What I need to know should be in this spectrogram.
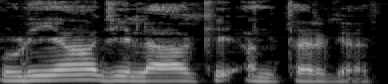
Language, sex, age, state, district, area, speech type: Maithili, male, 60+, Bihar, Purnia, rural, spontaneous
